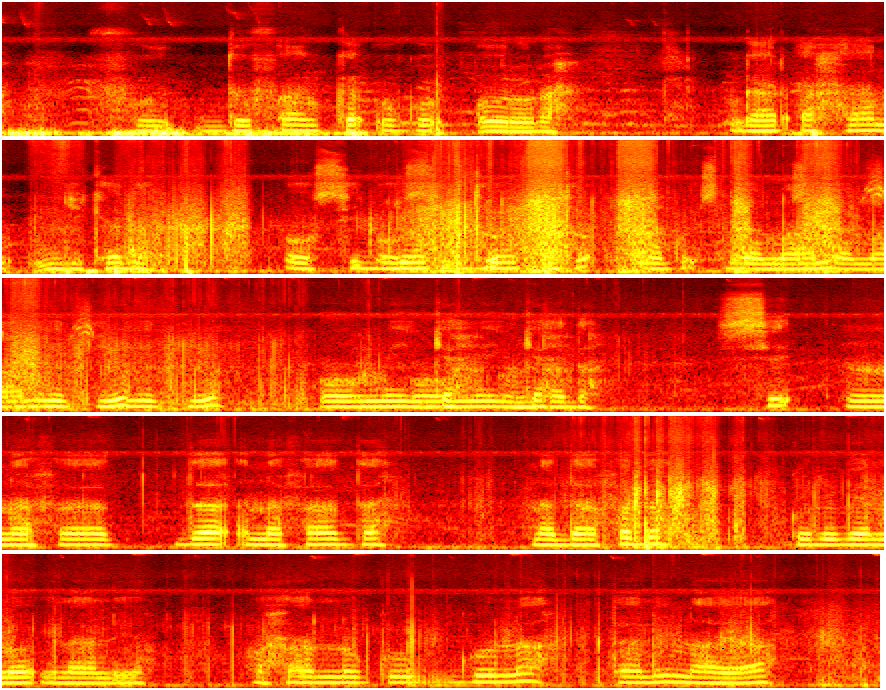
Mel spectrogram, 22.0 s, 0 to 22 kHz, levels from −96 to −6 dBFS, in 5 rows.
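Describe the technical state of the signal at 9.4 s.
Doubled audio track, 6.23 to 11.67 s: a second, equally loud copy of the speech trails about half a second behind, likely from a duplicated capture path.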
